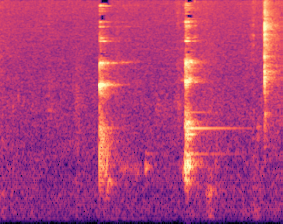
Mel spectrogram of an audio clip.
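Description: A cup clinks onto a saucer.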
